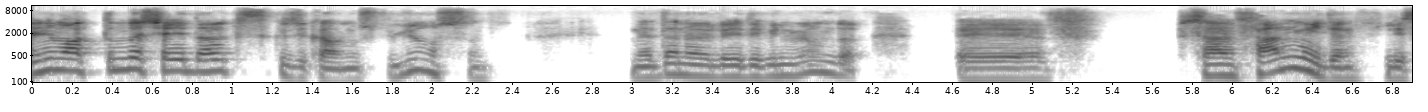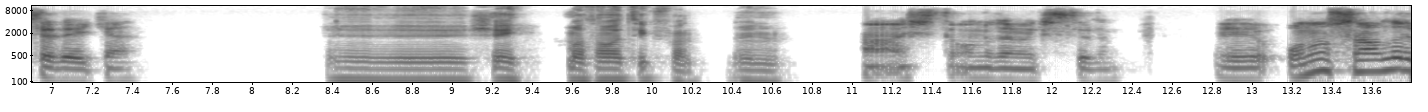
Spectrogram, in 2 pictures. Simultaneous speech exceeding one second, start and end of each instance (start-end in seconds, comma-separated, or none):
none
